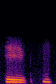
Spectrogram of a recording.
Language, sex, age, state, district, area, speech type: Maithili, female, 18-30, Bihar, Purnia, rural, conversation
